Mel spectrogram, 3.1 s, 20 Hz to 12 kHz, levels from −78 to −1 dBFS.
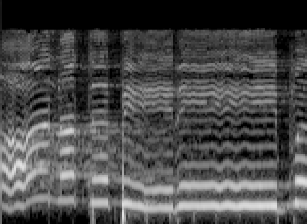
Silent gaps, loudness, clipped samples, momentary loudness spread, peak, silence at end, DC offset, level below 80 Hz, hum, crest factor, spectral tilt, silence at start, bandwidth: none; -17 LUFS; under 0.1%; 5 LU; 0 dBFS; 0 s; under 0.1%; -50 dBFS; none; 16 dB; -5 dB/octave; 0 s; 7.8 kHz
